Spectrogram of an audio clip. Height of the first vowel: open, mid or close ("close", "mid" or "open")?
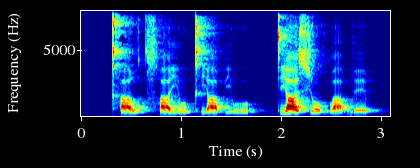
open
